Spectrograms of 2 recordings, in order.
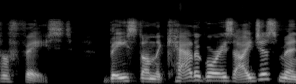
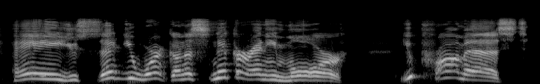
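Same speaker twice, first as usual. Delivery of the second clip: whiny complaint; 7 semitones higher than usual. Acted. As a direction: sulk that she broke her promise. Second snicker interruption.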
